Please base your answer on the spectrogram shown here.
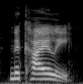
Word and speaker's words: Na Cailligh: Um, how you pronounce the name? Nikki.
